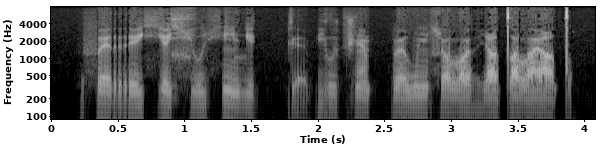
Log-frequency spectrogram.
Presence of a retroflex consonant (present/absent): absent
